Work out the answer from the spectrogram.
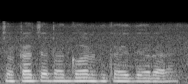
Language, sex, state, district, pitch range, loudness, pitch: Hindi, male, Assam, Hailakandi, 145-160 Hz, -15 LUFS, 155 Hz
